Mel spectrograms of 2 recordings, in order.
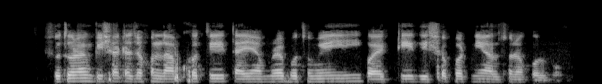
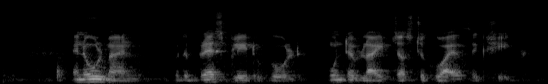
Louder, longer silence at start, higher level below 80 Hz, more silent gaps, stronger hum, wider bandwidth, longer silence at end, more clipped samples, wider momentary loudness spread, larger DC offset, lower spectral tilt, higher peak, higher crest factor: first, -16 LUFS vs -38 LUFS; about the same, 0.5 s vs 0.55 s; first, -62 dBFS vs -82 dBFS; neither; neither; second, 7.8 kHz vs 13 kHz; first, 0.4 s vs 0.2 s; neither; second, 7 LU vs 18 LU; neither; about the same, -3.5 dB/octave vs -4.5 dB/octave; first, -2 dBFS vs -18 dBFS; second, 16 dB vs 22 dB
